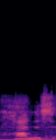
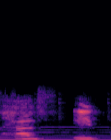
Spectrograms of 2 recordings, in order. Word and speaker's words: Hans Eat: Okay, it's not Hanish, it's Hans Eat.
